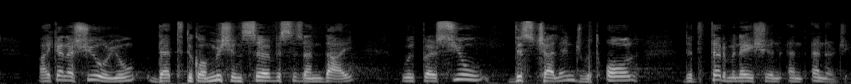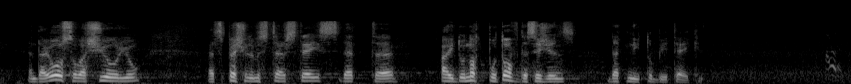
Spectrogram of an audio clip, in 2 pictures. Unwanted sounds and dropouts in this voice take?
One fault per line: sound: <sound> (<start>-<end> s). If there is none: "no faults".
sound: chirp (16.8-17.0 s)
